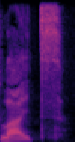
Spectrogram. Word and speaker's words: lights: Number 7, traffic lights. The GH is silent here. The GH sound is silent. It does not make a sound.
